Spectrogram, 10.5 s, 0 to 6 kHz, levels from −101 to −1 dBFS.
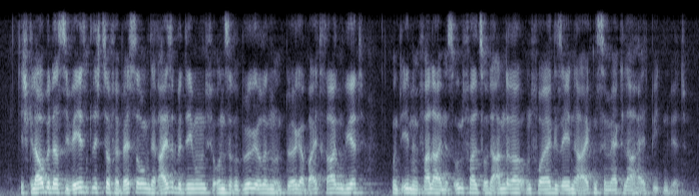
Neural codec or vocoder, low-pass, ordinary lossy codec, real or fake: autoencoder, 48 kHz, 128 numbers a frame, DAC-VAE, trained on Japanese speech; 5.4 kHz; none; fake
